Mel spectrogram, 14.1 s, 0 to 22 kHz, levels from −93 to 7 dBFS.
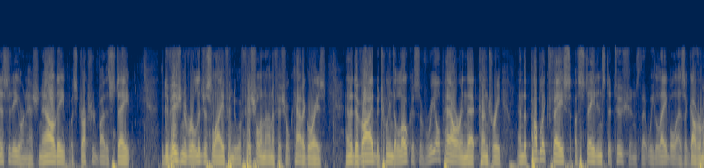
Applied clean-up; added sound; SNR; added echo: none; none; none; none.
